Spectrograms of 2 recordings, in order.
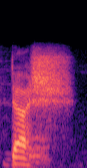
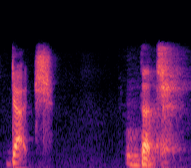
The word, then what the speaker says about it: Dutch: okay good all right now we're going to practice the CH sound so right here you're actually pronouncing an sh you were saying Dash instead of dut it's ch Dutch Dutch good job okay we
